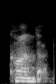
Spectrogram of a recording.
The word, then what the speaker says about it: conduct: first the the the the emphasis on the first one conduct your conduct but your conduct the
